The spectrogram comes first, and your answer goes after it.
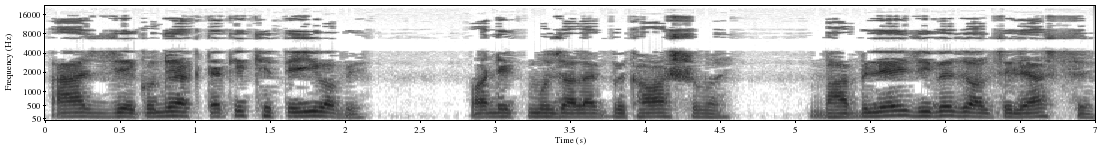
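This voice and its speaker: A man's voice: medium pitch, fairly even intonation, normal speed, mellow, lightly acted, low-quality recording. A man voicing a greedy, bloodthirsty hyena in a children's cartoon. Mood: gloating. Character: greedy, bloodthirsty male hyena who hunts young animals.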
